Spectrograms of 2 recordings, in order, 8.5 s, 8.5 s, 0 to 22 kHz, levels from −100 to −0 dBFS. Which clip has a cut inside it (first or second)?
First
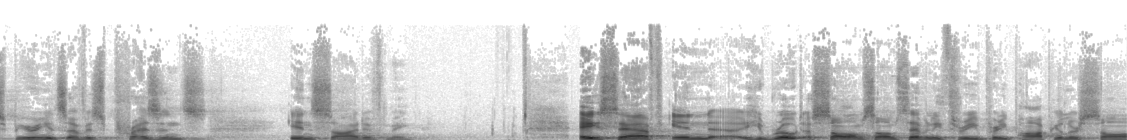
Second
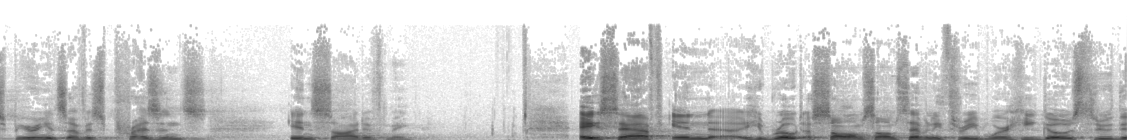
second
